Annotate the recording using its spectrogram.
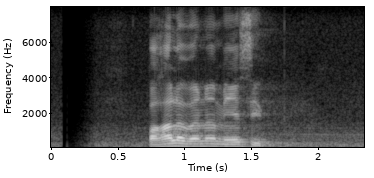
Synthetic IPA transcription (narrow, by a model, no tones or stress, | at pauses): paɦɐləʋənəmeːsit̪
